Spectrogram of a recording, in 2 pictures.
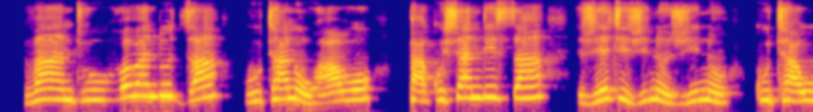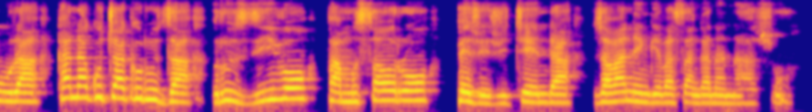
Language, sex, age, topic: Ndau, male, 25-35, health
